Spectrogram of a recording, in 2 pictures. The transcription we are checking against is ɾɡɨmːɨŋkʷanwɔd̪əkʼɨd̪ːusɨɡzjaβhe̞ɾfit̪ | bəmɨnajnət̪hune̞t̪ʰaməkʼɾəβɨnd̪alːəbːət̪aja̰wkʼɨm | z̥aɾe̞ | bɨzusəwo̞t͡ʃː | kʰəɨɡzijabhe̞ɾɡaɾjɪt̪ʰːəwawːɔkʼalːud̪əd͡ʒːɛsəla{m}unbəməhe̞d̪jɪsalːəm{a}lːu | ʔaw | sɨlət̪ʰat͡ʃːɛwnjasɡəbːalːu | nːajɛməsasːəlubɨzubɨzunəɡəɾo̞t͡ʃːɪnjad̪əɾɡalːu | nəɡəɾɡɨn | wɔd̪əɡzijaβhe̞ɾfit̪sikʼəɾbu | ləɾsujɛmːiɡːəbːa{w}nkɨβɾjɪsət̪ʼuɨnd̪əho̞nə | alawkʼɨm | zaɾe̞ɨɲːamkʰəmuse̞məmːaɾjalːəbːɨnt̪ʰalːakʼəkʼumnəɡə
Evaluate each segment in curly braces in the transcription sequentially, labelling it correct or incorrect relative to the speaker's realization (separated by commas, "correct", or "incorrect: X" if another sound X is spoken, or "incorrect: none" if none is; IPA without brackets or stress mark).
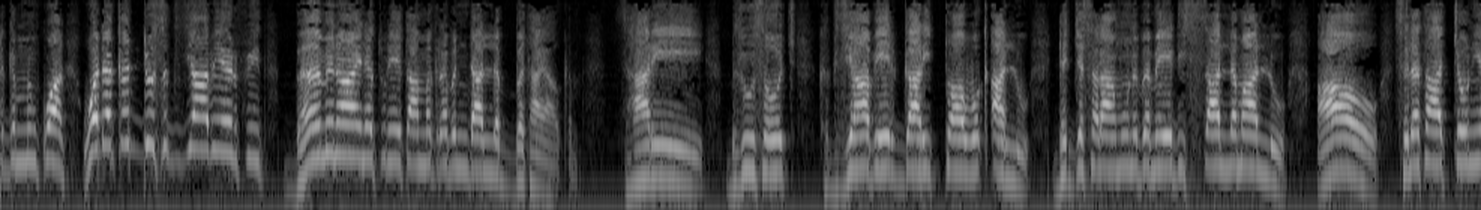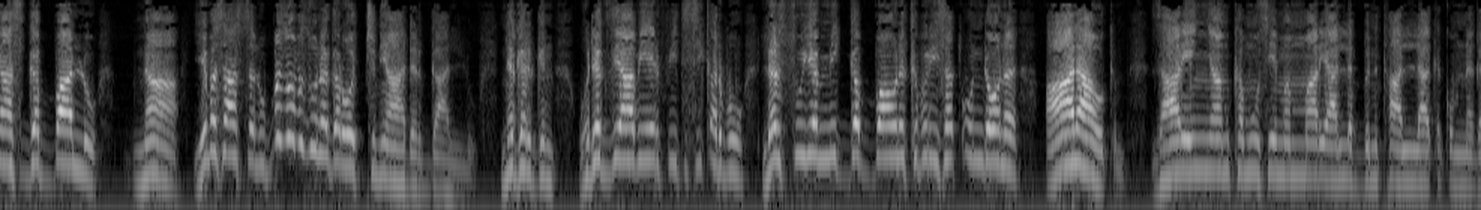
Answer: correct, correct, correct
